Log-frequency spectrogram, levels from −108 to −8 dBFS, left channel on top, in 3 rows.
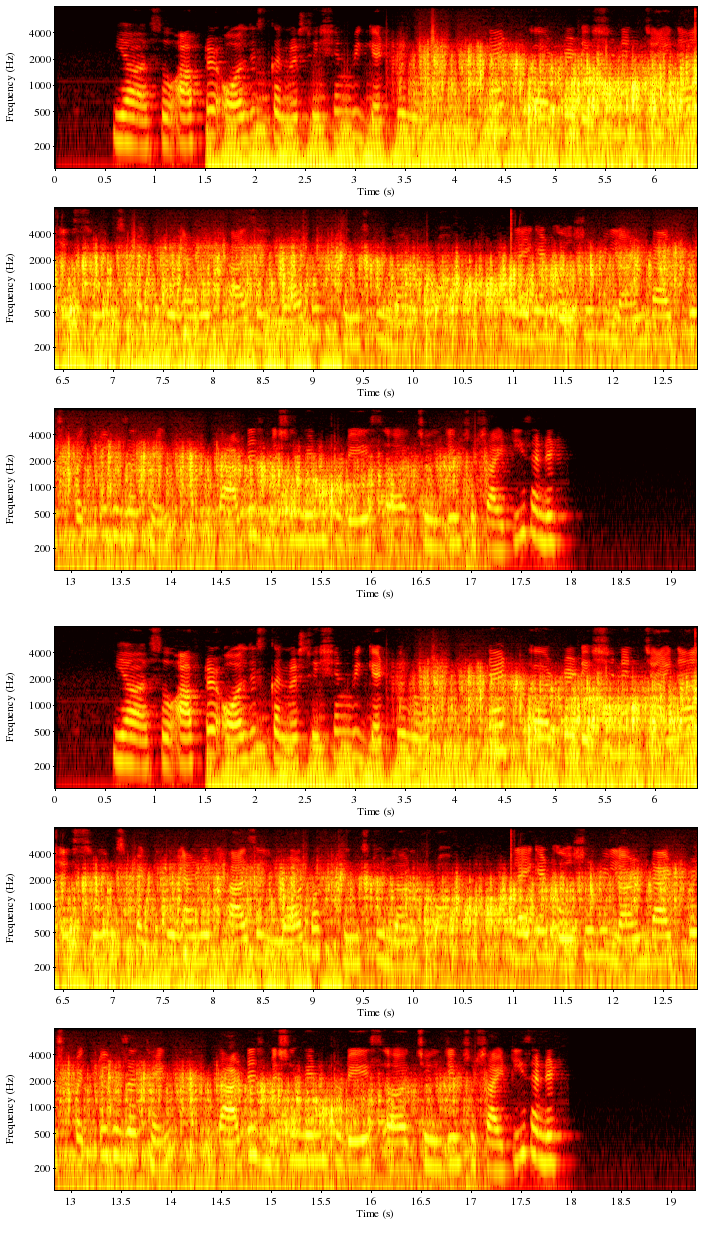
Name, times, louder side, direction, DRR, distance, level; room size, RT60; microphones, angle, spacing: voice 1, 0.6-3.8 4.3-10.4 11.0-14.0 14.4-18.0, right 3 dB, 30° right, 0.5 m, -34 dB
sound 1, 1.5-9.4, left 1 dB, 85° left, 0.9 m, -30 dB
sound 2, 3.3-17.2, left 1 dB, 10° left, 1.0 m, -29 dB
16.5 x 7.2 x 3.7 m
head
